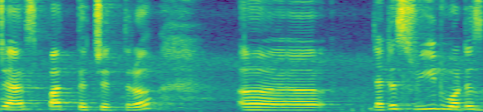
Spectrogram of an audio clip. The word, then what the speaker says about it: Pattachitra: Okay, it is pronounced as Pattachitra.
